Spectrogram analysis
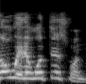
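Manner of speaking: high excited woman's voice; lady's eager grab. Retold or imitated. Eager lady grabbing the picture, high excited voice. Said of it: "She goes".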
